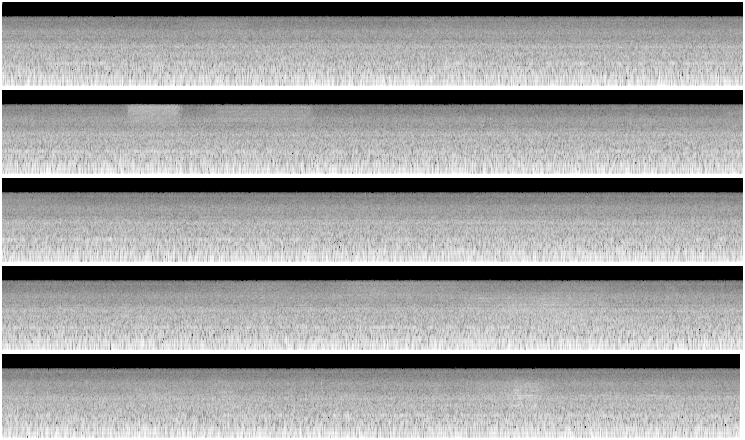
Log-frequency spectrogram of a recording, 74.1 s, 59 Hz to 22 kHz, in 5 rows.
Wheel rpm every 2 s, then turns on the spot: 0, 0, 0, 0, 0, 0, 0, 0, 0, 0, 0, 0, 0, 0, 0, 0, 0, 0, 0, 0, 0, 0, 0, 0, 0, 0, 0, 0, 0, 0, 0, 0, 0, 0, 0, 0, 0.
none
